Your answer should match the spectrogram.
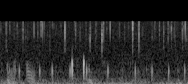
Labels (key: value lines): label: biophony, knock croak
recorder: SoundTrap 300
